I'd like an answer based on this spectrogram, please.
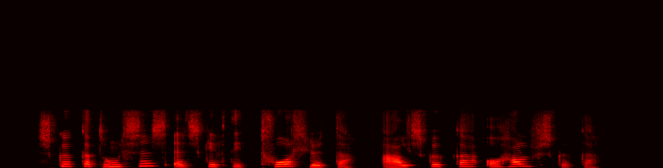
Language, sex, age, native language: Icelandic, female, 30-39, Icelandic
